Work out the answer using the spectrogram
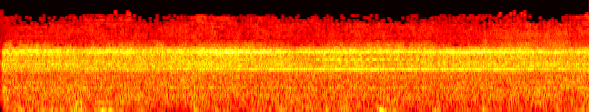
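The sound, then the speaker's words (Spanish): A wind turbine in Spain gives off a continuous, even roar much like a jet airplane passing overhead. Its broad hiss holds steady at a constant level with no breaks, and no voices are present. “esto que suena, que parece un avión, pues no, es un molino de viento eólico. Uno de tantos como los que ves a miles en España.”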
